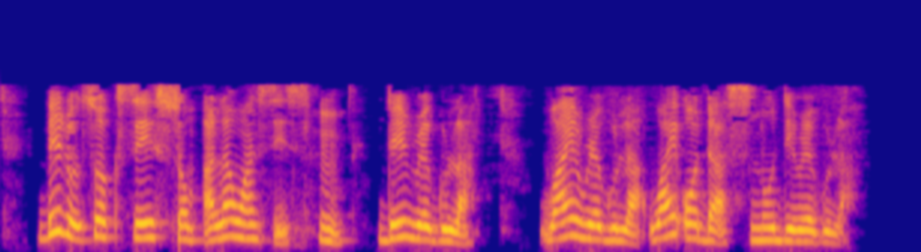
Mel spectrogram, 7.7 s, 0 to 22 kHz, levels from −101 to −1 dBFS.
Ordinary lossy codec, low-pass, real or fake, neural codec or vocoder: MP3, 32 kbps; 5.4 kHz; real; none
